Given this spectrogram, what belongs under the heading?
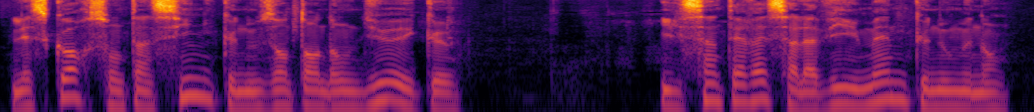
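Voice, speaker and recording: A man's voice: medium pitch, moderate pace, warm tone, dry recording. A man preaching a sermon, talking emphatically and straight to his audience. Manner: emphatic, addresses the audience directly.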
